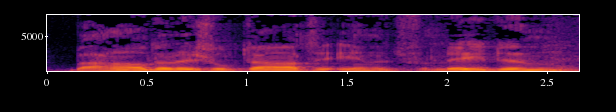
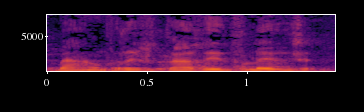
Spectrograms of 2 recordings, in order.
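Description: First: It is said at a normal pace and volume. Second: It is said quickly and softly, rattled off.

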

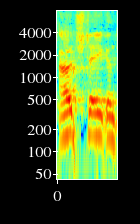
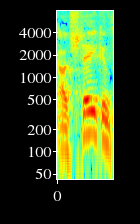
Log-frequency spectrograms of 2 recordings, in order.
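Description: First: The stress is on the first syllable. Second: The stress is on the second syllable. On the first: Something sticks out. "steekt die eruit" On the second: Something is very good. "dan is die erg goed"

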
